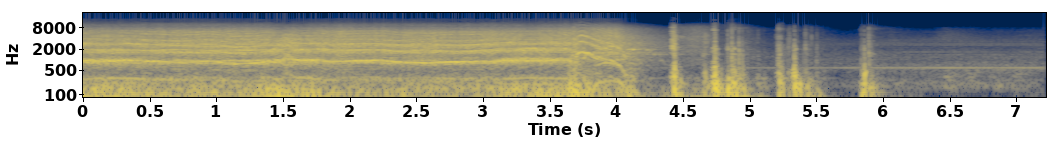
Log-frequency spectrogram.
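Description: Ducted cinewhoop quadcopter's brushless motors and 3.5-inch props whining steadily, the pitch wobbling with throttle. About four seconds in the whine drops away and several sharp knocks follow as the drone hits something and tumbles to a stop, leaving only a faint steady hum.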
